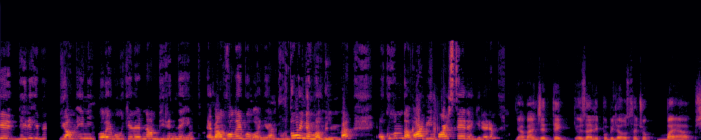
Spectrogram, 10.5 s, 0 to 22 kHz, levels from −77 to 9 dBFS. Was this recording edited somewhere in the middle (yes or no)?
yes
